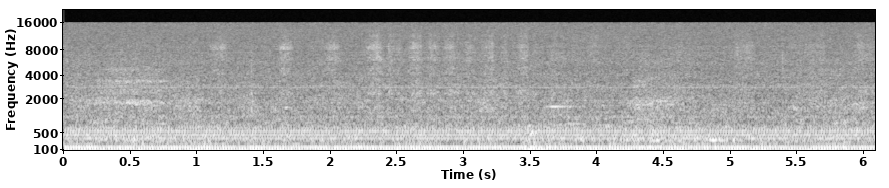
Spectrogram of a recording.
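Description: Pencil drawing lines on carved wood: faint short scratching strokes, mostly in the first half, over a steady low hum.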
